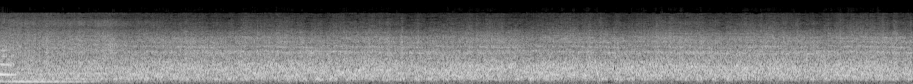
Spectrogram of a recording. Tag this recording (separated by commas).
Vehicle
